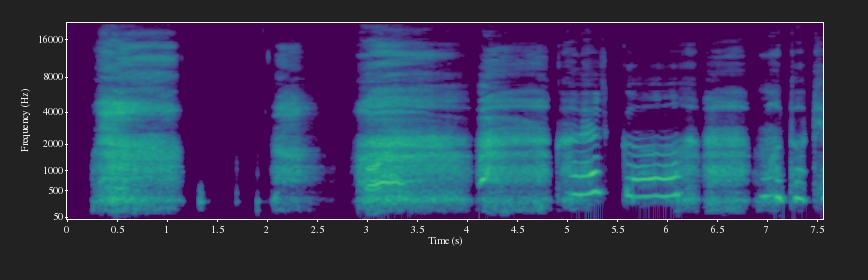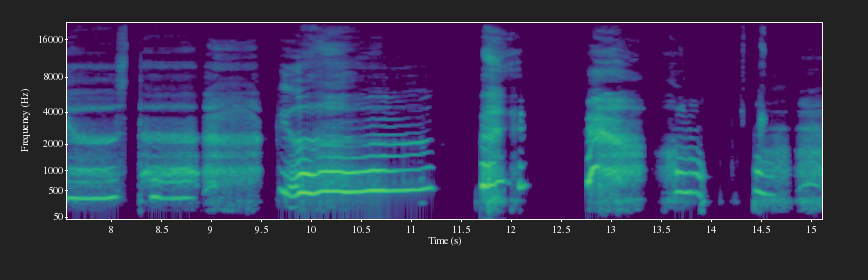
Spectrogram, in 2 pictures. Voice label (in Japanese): 好き好きのキス攻め＆囁きピロートーク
